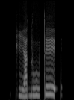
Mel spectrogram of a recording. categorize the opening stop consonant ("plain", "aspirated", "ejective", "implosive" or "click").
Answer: aspirated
